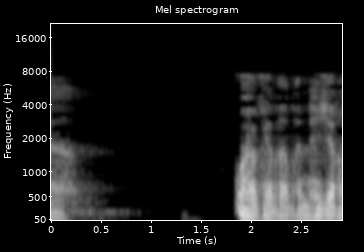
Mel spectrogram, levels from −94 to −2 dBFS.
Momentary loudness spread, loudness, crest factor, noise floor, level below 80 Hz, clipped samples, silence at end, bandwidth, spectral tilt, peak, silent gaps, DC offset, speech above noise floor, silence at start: 15 LU; -25 LUFS; 24 dB; -68 dBFS; -60 dBFS; under 0.1%; 0 s; 7.8 kHz; -8.5 dB/octave; -4 dBFS; 0.99-1.30 s, 1.74-1.81 s; under 0.1%; 45 dB; 0 s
